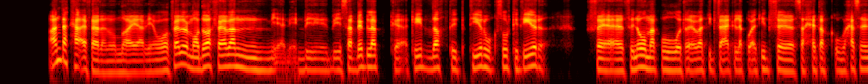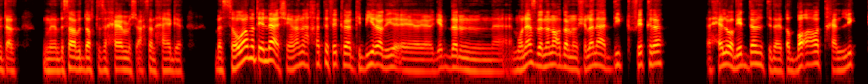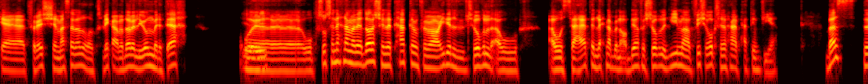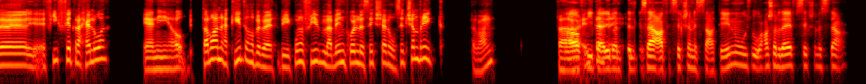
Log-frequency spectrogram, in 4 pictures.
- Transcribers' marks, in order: in English: "فريش"; in English: "option"; tapping; in English: "section و break section"; in English: "الsection"; in English: "section"
- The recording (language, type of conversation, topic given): Arabic, advice, إزاي أحط حدود للشغل عشان أبطل أحس بالإرهاق وأستعيد طاقتي وتوازني؟
- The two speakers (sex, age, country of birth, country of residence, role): male, 25-29, Egypt, Egypt, user; male, 30-34, Egypt, Egypt, advisor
